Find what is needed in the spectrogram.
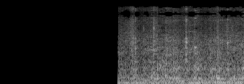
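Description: Dead silence for about a second, then outdoor camera sound cuts in suddenly: a loud steady low rumble with hiss.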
